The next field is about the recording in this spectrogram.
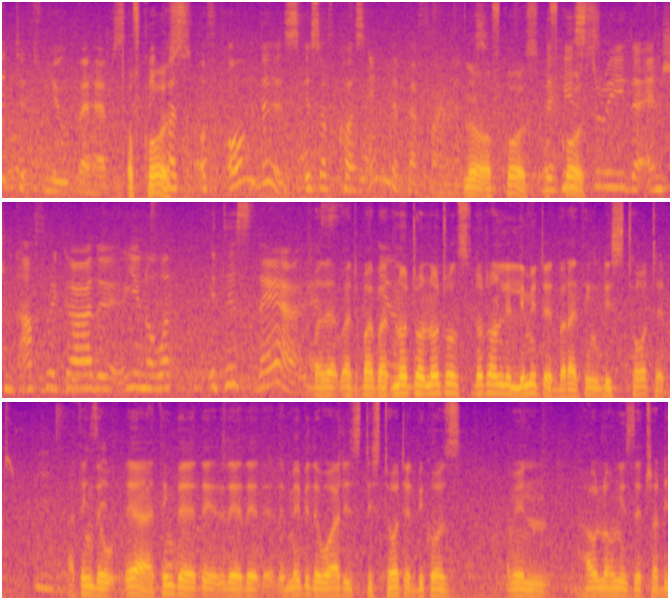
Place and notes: GoDown Art Centre, South B, Nairobi, Kenya - What culture are we talking about...?
… I had been starting the recording somewhere in the middle of talking to Jimmy, so here Jimmy describes Ato’s performance in more detail…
